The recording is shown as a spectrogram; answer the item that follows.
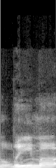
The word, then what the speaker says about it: Lima: Anybody that's not from here mispronounces it. It makes me mad. Me too. The ring announcer said from Lima, Ohio, and we hate that around here. It's Lima in Peru.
